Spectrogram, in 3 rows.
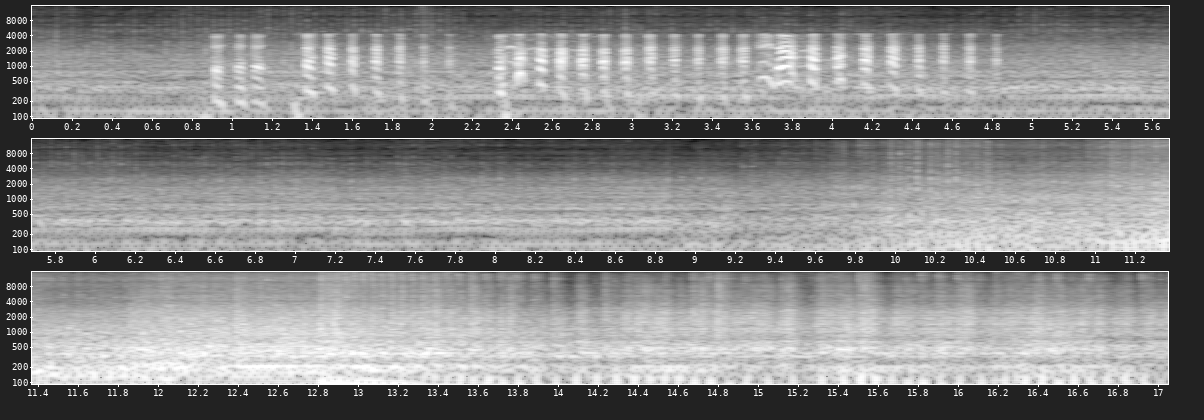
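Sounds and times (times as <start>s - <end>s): snowblower engine running: 0.0s - 17.0s
rushing noise: 8.9s - 14.6s
fast rhythmic clatter: 9.0s - 17.0s.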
